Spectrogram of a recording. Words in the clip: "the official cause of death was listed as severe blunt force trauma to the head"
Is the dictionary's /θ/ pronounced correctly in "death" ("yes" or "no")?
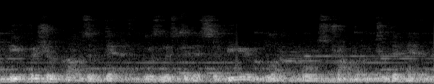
yes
